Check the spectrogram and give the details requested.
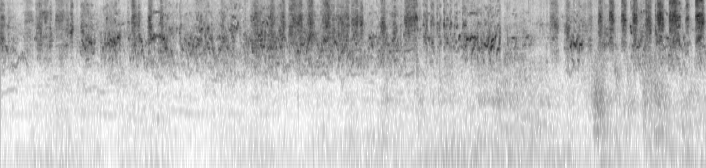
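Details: A colony of Australian budgerigars in an aviary chatters steadily, high twittering and squeaks overlapping, with a few sharper clicking notes toward the end.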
